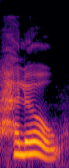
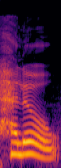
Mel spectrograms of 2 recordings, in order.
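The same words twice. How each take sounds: The two takes are said the same way.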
